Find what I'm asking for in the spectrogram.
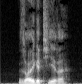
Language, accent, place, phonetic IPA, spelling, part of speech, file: German, Germany, Berlin, [ˈzɔɪ̯ɡəˌtiːʁə], Säugetiere, noun, De-Säugetiere.ogg
- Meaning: nominative/accusative/genitive plural of Säugetier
